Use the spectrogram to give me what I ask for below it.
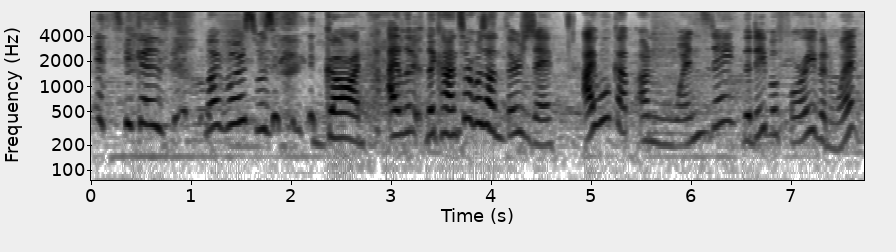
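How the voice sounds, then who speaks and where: Slightly hoarse young woman, giggly. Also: high-pitched, expressive, normal speed. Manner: giggly, filler-heavy. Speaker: podcast co-host. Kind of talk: casual chat. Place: in the US Midwest.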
